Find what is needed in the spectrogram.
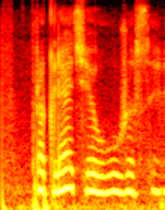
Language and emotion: Russian, neutral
